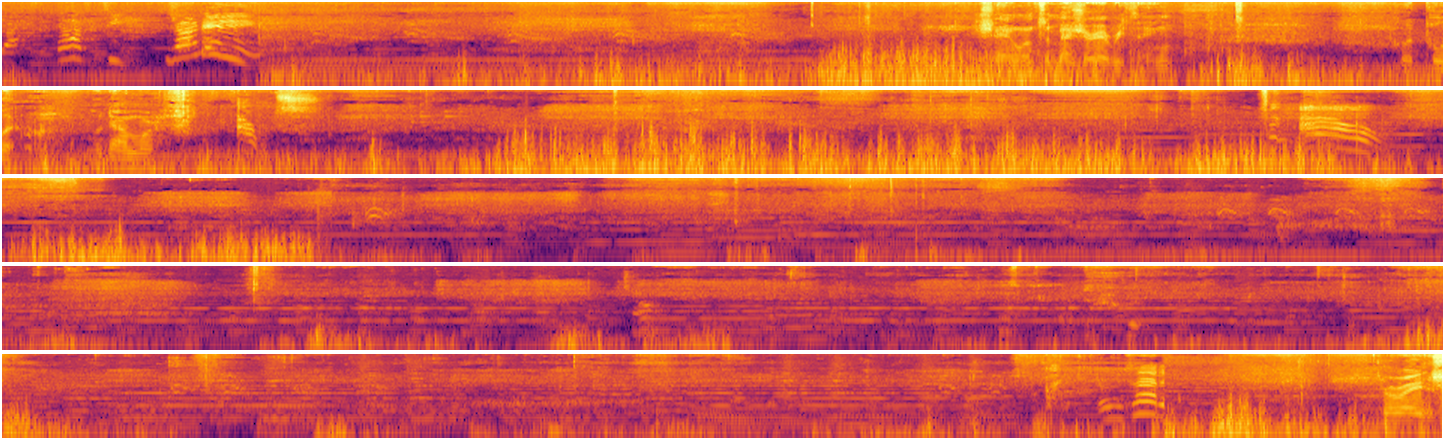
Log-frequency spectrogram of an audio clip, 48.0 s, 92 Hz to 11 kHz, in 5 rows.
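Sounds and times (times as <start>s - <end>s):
wind buffeting microphone: 0.0s - 22.6s, 23.4s - 27.8s, 30.6s - 34.0s, 34.6s - 39.7s, 40.4s - 48.0s
faint music with held notes: 0.0s - 48.0s.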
